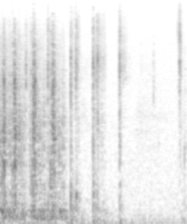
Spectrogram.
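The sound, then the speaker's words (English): Quick, uneven typewriter keystrokes clatter, a burst of sharp clacks that thins into a few scattered strikes before a final snap, with no voices. “Ah, that's a typewriter.”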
